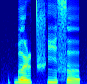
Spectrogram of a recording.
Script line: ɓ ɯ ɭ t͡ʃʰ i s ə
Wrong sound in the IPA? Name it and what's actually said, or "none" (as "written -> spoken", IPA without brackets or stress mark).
ɯ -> ə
